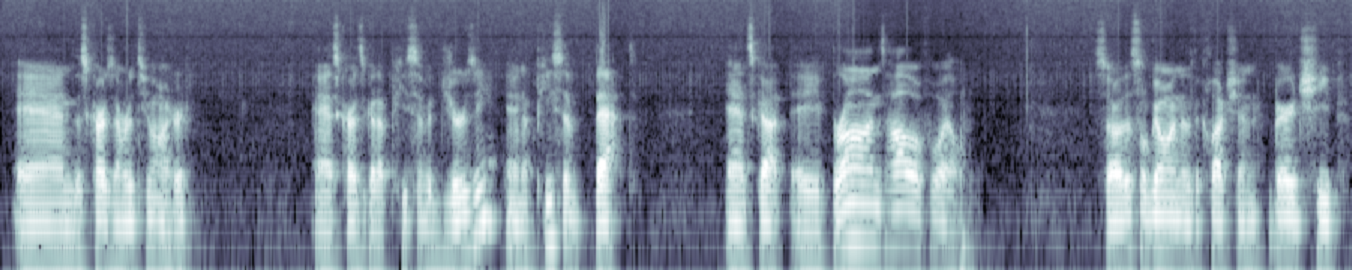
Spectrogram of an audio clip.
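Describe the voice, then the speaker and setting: A man showing his baseball cards in a relaxed, rambling video, tired late at night with lots of ums. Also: on the low side, a little slow, long pauses. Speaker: sports card collector showing his cards. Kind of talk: casual solo video. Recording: dull lo-fi home recording.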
